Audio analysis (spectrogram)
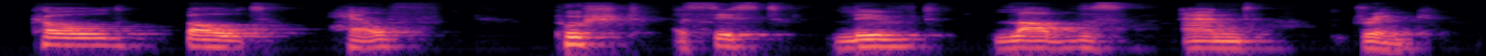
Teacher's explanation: notice in every single case there is no intervening vowel sound there's no schah there's no pure vow there's no dip thong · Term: final clusters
